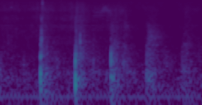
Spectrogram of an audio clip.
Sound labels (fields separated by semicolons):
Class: footsteps; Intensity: medium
